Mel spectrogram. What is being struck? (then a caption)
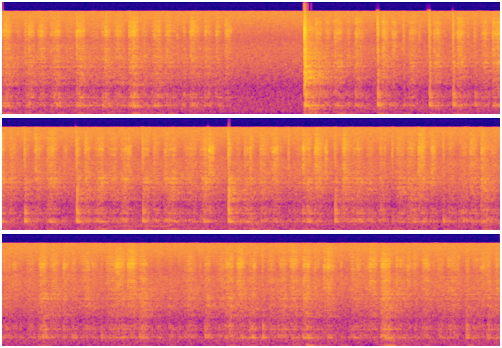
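Graphite pencil on a paper sheet. A graphite pencil tip scribbles dense squiggles across a flat white sheet of paper, making a steady, raspy scratching. The scratching breaks off briefly, resumes with a sharp tap, and continues as a bright, grainy rubbing to the end.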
